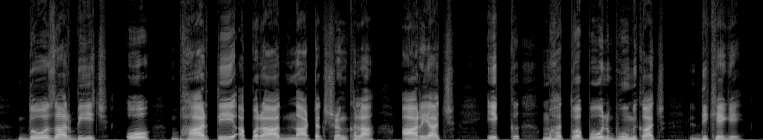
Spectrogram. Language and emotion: Dogri, neutral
